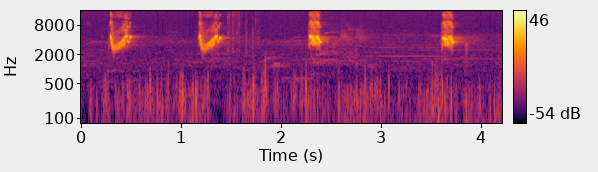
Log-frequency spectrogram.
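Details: Long-tailed shrike: four loud, scratchy, high notes, each sweeping down and up, spaced roughly a second apart over a busy low rumble of background noise.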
